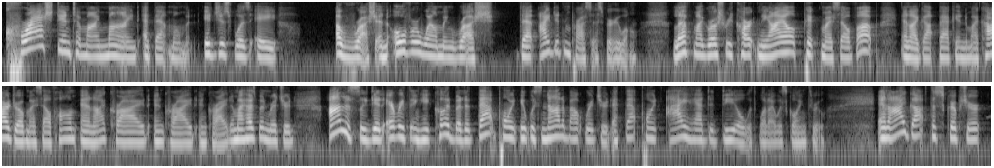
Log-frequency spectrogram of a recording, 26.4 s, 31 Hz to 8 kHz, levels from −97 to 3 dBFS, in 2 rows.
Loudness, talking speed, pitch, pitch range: -23 LUFS, 195 wpm, 195 Hz, 170-225 Hz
